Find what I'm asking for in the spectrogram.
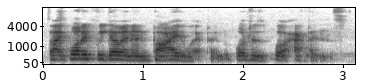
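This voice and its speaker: A woman's voice: lowish voice, fairly even intonation, brisk, low-quality recording. A woman with a curious, questioning manner, playing a character in a tabletop game. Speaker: player. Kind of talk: casual tabletop play.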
